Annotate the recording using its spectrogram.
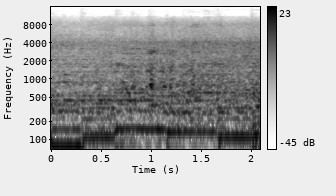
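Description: Background music, its bass notes changing every half second or so, under a steady hiss of room noise.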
